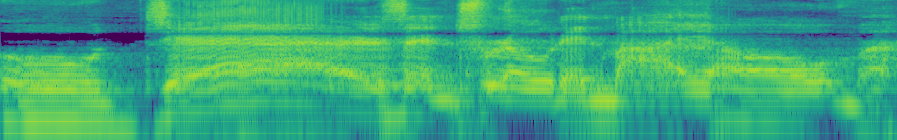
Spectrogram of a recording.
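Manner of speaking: very slow, drawn-out hag voice. Voicing a hag calling down from the chamber above: hag voice. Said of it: "That would be the hag".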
